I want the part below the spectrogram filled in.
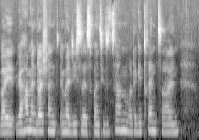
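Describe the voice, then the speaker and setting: A woman's dark, mellow voice at a medium pitch. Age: 20s. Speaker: university student of Korean studies. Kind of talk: podcast interview.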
